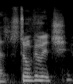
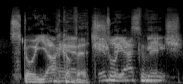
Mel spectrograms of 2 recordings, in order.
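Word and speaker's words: Stojaković: Uh, Stokovich, who you mentioned, can do it. Uh, what did you call him? Stokich, I knew that was wrong. Don't you dare mispronounce his name. Stoyakovichakovich.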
